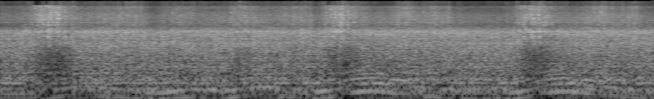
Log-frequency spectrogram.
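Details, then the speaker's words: Car after exhaust manifold gasket replacement: engine blips up and falls back cleanly, only a faint hiss left on the rev, expected to disappear when hot; manifold now sealing. "Okay, it's not as bad now. You still hear it, but the good thing about it, when it gets real hot, you're not going to hear that sound anymore."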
